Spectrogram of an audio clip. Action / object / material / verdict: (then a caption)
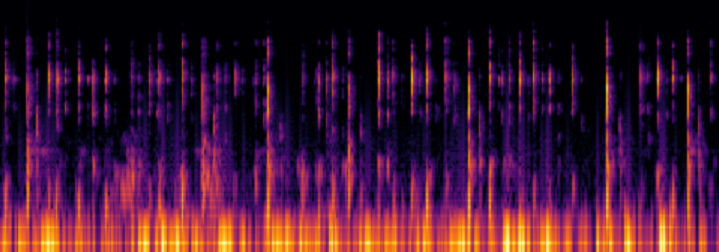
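tap / mechanical keyboard with plastic keycaps / plastic / none. A compact RGB-lit mechanical keyboard with a translucent plastic case and plastic keycaps sits on a desk and is typed on steadily with the bare fingertips of both hands. It gives a quick, continuous run of short, dry keystrokes, each a bright click over a soft low thud with almost no ring.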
